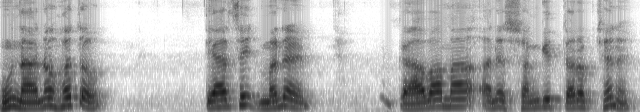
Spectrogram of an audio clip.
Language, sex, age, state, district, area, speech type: Gujarati, male, 60+, Gujarat, Kheda, rural, spontaneous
